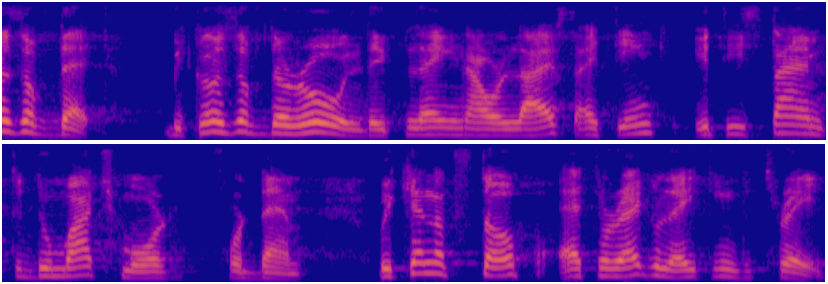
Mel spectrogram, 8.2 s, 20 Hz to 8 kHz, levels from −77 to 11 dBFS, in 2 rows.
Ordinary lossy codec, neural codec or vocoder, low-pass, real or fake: Opus, 24 kbps; codec, 16 kHz, 8 kbps, FreqCodec, larger model; 7.2 kHz; fake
